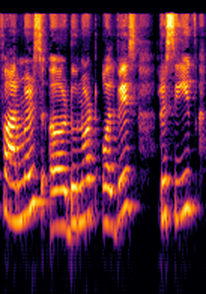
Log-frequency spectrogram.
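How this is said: The phrase is broken up by hesitant stops. The speaker calls it wrong. "अगर आप अटक अटक के बोलोगे"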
